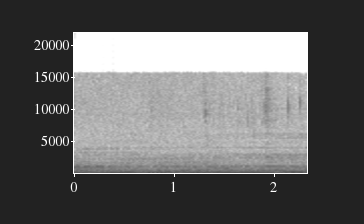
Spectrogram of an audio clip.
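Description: Ambient, brooding film-score music with steady, sustained low tones.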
